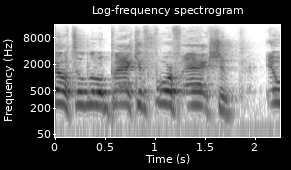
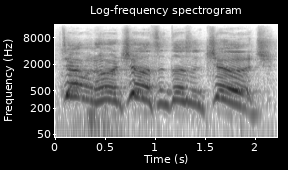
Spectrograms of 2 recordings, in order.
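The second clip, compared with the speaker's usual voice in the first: wrestler promo; slower than usual. Acted.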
